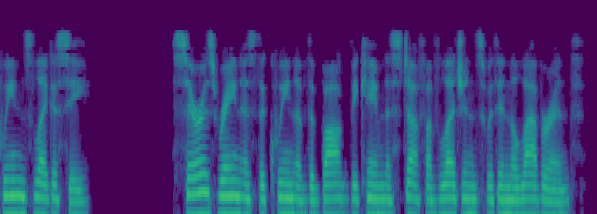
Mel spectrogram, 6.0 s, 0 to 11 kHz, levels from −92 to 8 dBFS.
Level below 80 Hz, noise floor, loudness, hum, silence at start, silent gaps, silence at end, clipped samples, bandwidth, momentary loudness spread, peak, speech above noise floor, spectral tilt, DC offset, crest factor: -60 dBFS; under -90 dBFS; -33 LUFS; none; 0 s; 0.92-1.71 s; 0.1 s; under 0.1%; 7.2 kHz; 7 LU; -16 dBFS; over 58 dB; -5.5 dB/octave; 0.5%; 18 dB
